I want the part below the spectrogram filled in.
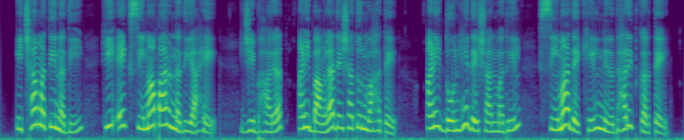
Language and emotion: Marathi, neutral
